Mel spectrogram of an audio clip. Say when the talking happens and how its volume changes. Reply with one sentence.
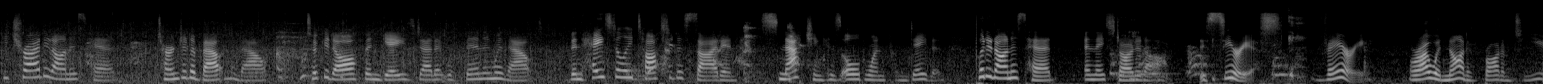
The talking can be heard from 0.0 to 15.3 s, at a steady volume.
